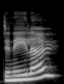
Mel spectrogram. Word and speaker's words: Danilo: today the fantastic I'm going to say your name wrong Danilo no perfect right um Danilo is one of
